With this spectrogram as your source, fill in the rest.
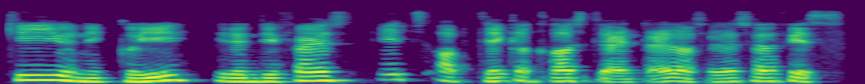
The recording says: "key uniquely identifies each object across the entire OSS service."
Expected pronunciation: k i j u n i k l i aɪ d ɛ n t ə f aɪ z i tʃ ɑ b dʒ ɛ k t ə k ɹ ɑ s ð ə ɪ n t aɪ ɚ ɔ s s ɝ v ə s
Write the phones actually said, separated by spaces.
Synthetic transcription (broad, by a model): k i j u n i k l i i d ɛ n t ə f aɪ s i s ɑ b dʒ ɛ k ə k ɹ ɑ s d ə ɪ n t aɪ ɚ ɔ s s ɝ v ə s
